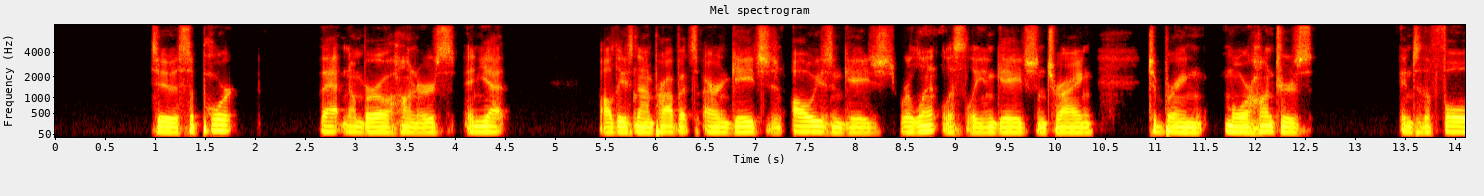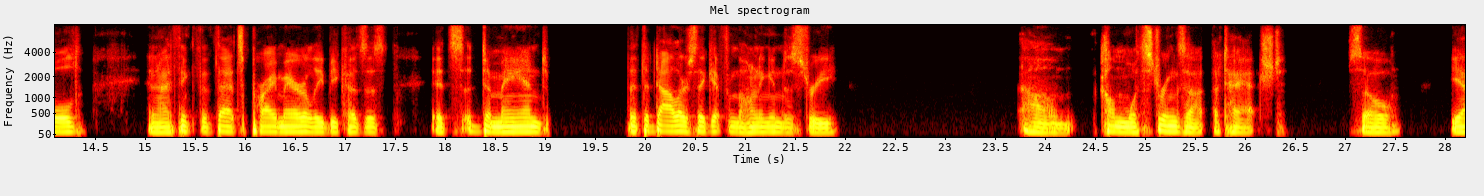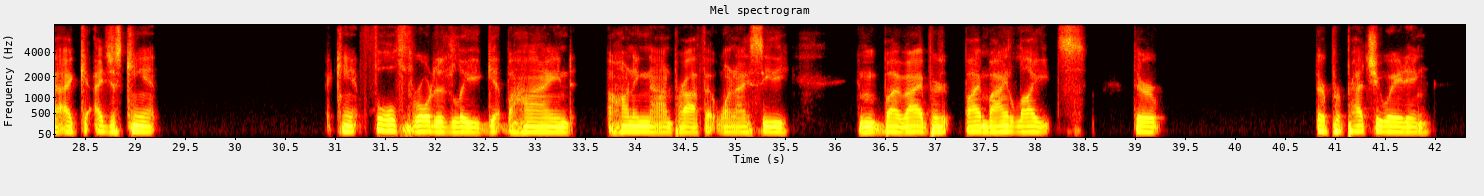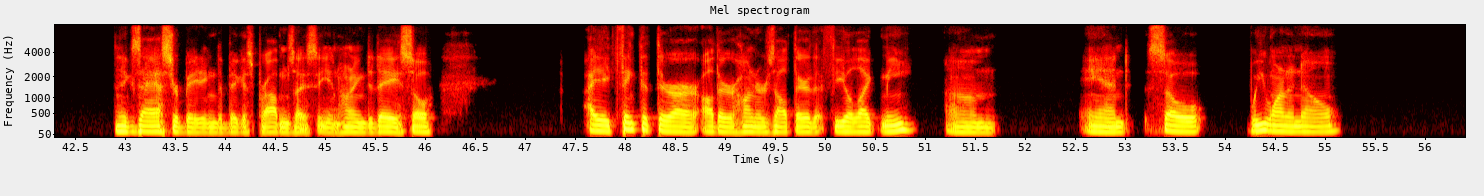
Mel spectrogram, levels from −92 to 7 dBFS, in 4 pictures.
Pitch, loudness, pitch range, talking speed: 95 Hz, -17 LUFS, 90-100 Hz, 115 wpm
